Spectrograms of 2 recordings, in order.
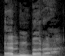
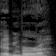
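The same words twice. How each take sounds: First: It is said with the local Scottish pronunciation. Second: It is said with an American pronunciation. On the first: The speaker calls it right. "nicely done" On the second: The speaker calls it wrong. "I think if you're American, you say Edinburgh"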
